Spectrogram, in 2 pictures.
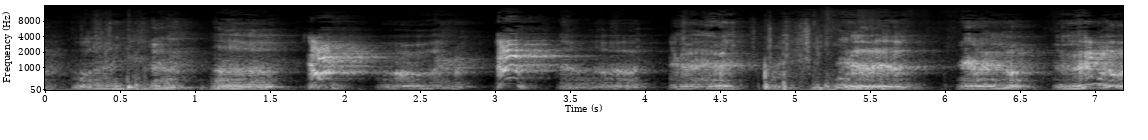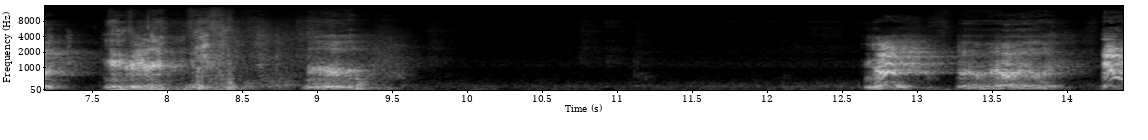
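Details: Three remaining Labrador Retriever puppies at High Desert Labradors, on their last day before joining their families, produce a steady string of sharp yelps about every half second, then near silence, then another burst of yips.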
